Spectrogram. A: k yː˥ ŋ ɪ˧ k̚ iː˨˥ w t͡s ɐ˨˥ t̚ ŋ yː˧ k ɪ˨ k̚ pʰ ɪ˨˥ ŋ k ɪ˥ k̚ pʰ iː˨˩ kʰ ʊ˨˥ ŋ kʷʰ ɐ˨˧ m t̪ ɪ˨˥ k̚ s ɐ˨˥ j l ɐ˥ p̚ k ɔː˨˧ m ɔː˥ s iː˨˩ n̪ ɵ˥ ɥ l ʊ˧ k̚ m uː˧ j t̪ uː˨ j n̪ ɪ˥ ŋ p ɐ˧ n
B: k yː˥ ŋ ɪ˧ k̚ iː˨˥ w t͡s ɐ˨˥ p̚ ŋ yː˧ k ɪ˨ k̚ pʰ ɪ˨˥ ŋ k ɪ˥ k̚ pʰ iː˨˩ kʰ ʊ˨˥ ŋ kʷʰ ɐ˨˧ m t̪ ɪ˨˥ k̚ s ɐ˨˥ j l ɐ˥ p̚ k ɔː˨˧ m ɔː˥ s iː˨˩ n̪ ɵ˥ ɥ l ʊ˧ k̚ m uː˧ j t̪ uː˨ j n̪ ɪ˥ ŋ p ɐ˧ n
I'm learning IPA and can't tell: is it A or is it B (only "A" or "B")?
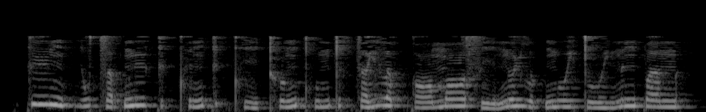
B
